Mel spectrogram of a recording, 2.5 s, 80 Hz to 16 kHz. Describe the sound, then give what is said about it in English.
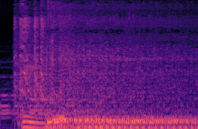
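A loud Aprilia RSV4 motorcycle engine with an aftermarket Akrapovic exhaust fires up and revs, settling into a steady, throaty roar with strong low rumble and no talking. “So this is just an aftermarket exhaust on this motorcycle. But is it the exhaust or is it the Aprilia SVR or SV4? Yep, the RSV4.”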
